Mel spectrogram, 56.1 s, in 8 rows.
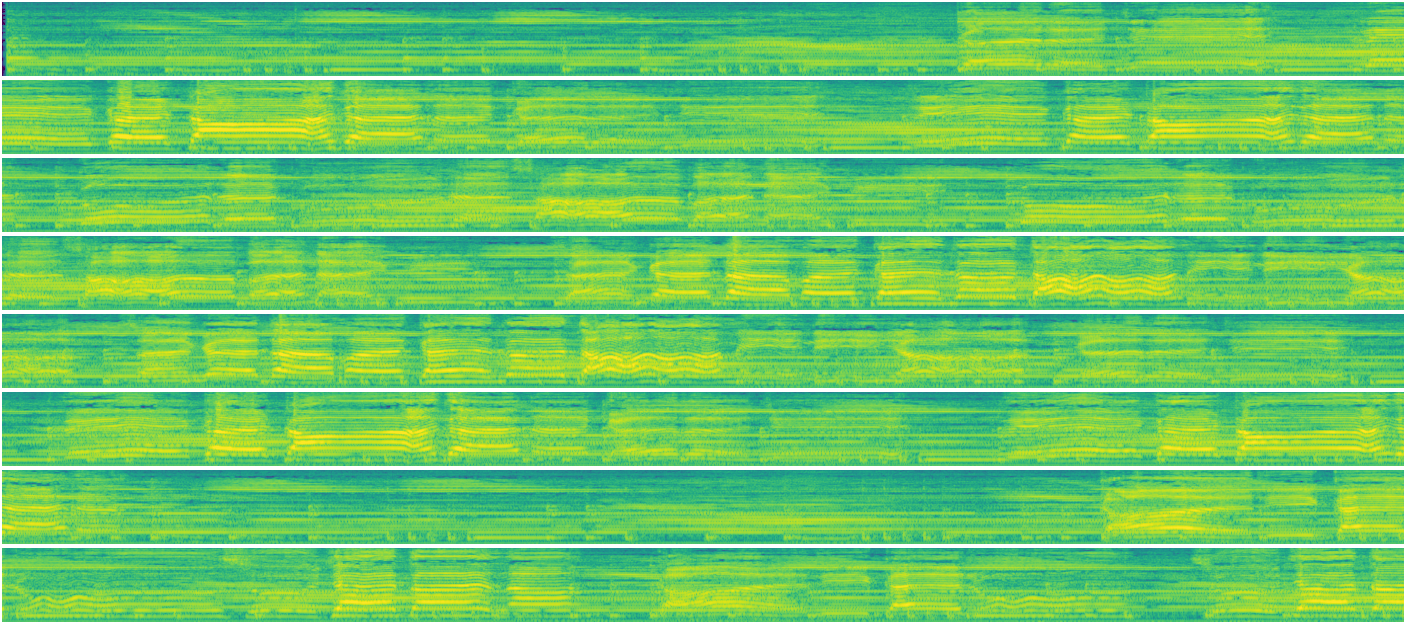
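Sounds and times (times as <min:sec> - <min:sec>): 
Hindustani chota khyal in fast ektaal: 0:03.6 - 0:56.0.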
